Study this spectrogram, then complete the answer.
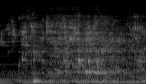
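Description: Water poured into a small pot, a short close splashing trickle that starts quickly and keeps a steady flow, with no speech.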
